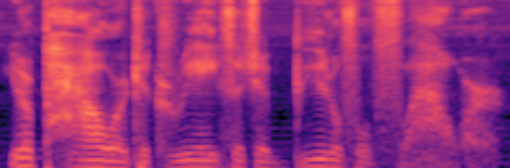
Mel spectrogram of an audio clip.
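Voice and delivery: slow, soft, near-whispered praise; whispered prayer. Pretend. The right way at a tulip, a whispered praise to God. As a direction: breathe it out to God in wonder.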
